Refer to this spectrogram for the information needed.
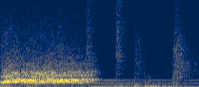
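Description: A loud car brake screech with squealing tires, a broad harsh skid for about a second that fades into a lower engine rumble with a couple of short hissing bursts.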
